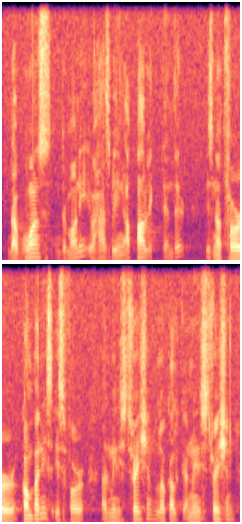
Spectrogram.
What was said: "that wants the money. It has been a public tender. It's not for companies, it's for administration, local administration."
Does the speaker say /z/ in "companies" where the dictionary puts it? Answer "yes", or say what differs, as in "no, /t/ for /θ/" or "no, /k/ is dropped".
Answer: no, /s/ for /z/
